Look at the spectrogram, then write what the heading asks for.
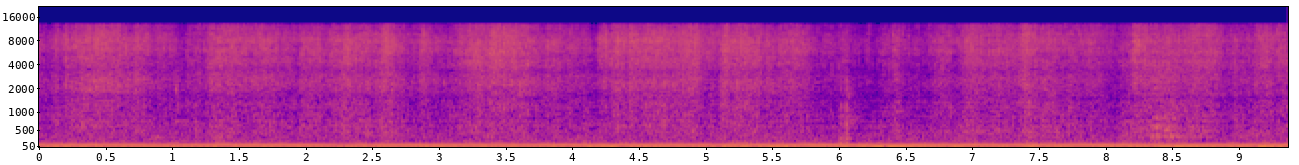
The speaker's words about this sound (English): Think I could listen to this all night. Fans wrapped in paper.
